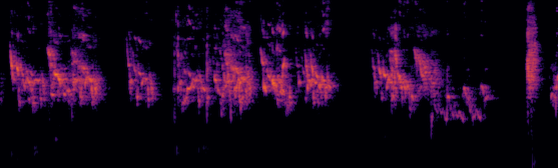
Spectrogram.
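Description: A budgerigar chatters in quick bursts of scratchy, warbling chirps and squeaks.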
